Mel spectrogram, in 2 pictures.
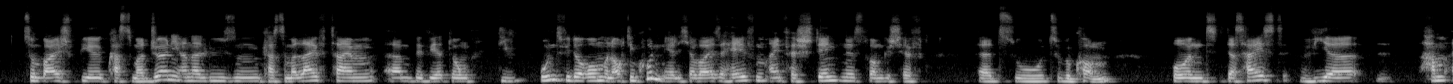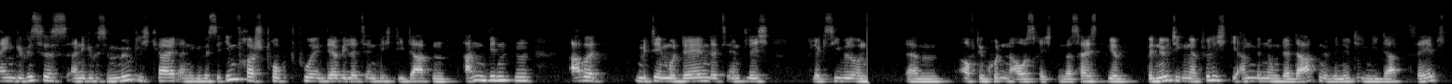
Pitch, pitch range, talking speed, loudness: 150 Hz, 140-165 Hz, 145 wpm, -20 LUFS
